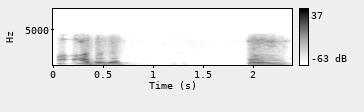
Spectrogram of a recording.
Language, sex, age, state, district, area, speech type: Manipuri, female, 60+, Manipur, Churachandpur, urban, conversation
